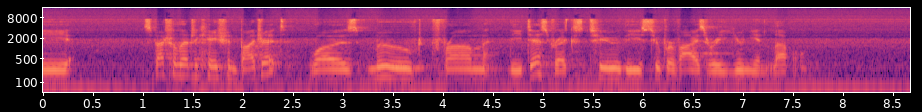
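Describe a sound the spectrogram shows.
A man speaks calmly through a microphone in a large, echoing hall.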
